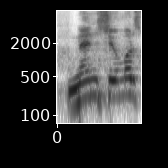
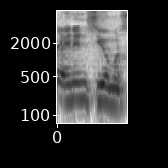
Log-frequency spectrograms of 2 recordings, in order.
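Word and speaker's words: enantiomers: नैनसियोमर्स बोलते या तो एनेंसियोमर्स बोलते, कई बार ये ई को साइलेंट कर देते तो क्या हो गया, नैनसियोमर्स, आगे ई लगा दिया तो एनेंसियोमर्स।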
